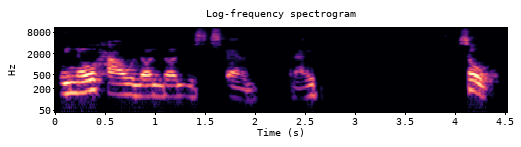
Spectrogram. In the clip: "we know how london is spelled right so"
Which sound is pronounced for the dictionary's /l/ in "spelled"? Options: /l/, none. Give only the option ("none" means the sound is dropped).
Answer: /l/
